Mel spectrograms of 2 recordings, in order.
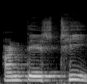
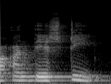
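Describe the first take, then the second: First: अंत्येष्टि ending in aspirated "thi"; wrong अंत्येष्टि. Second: अंत्येष्टि ending in unaspirated "ti"; no puff in the ti of अंत्येष्टि; correct अंत्येष्टि. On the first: Teacher showing the error, अंत्येष्टि as "antyeshthi". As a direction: puff the last syllable of अंत्येष्टि. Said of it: "ठी नहीं होगा". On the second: Teacher giving correct form, अंत्येष्टि as "antyeshti". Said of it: "टी होगा". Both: Shown as a demonstration.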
